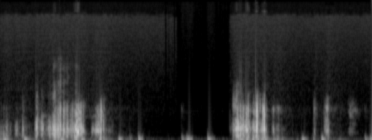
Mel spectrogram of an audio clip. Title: Hungry stomach growls + heartbeat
